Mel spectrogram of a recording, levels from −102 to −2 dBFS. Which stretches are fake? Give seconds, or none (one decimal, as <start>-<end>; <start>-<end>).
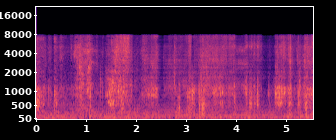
2.2-5.5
